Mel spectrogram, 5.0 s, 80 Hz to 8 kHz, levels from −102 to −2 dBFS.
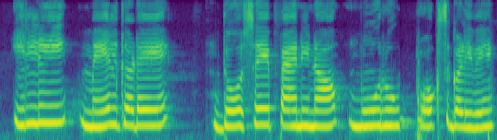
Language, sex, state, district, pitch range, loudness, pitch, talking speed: Kannada, female, Karnataka, Bidar, 300-330 Hz, -12 LUFS, 310 Hz, 95 wpm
